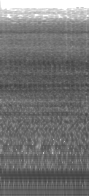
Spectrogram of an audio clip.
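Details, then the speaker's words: John Deere farm tractor diesel restarted after oil, oil filter and fuel filter change: uneven, lumpy idle with slight stumble from air drawn into the fuel, running rough until it purges and smooths out. "That John Deere is pretty bad to get air in it. It'll run rougher than a cob for a little bit."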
